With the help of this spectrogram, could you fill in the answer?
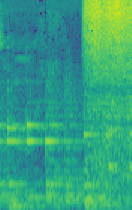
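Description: A loud burst of aerosol hairspray, sprayed onto a miniature poodle's coat for a spray-up at a dog show, hisses steadily from partway through and continues to the end, preceded by a short stretch of low tonal hum.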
